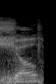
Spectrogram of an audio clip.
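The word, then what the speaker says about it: Shiou: Yeah, it's pronounced show.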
